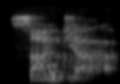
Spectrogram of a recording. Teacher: the plural Sankhya will become Sankhyaha with an aspirate at the end, Visarga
